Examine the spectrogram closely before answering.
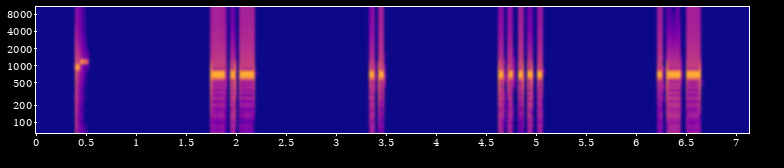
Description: Morse code, heard as a keyed tone, about 25 wpm, spaced as for 7 wpm, 700 Hz. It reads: KI5W
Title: USA Call Signs - 4 Characters - 8x Character Spacing - 25wpm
